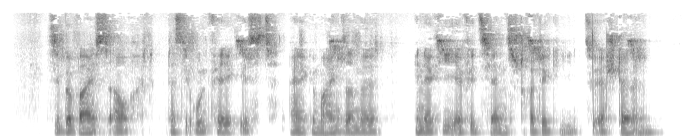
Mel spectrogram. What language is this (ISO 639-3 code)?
deu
